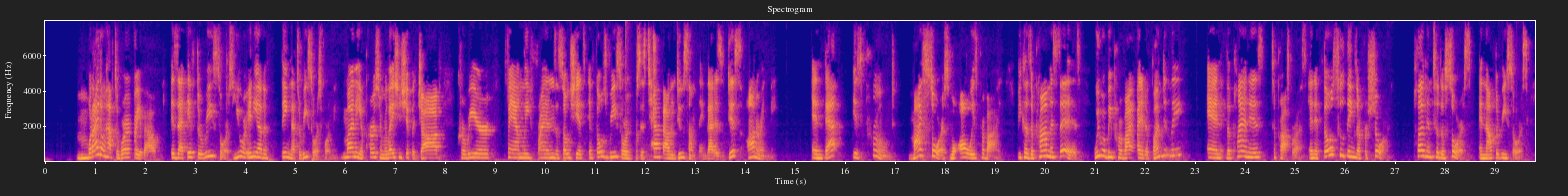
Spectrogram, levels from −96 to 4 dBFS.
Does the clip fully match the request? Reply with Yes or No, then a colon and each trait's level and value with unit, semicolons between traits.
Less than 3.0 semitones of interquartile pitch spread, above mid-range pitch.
No: average, 4.5 semitones; high, 220 Hz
